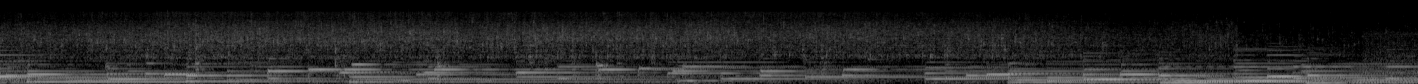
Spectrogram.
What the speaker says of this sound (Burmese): စီပူလာရင်ပစုံကိုထည့်ကြော်ပါမယ်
